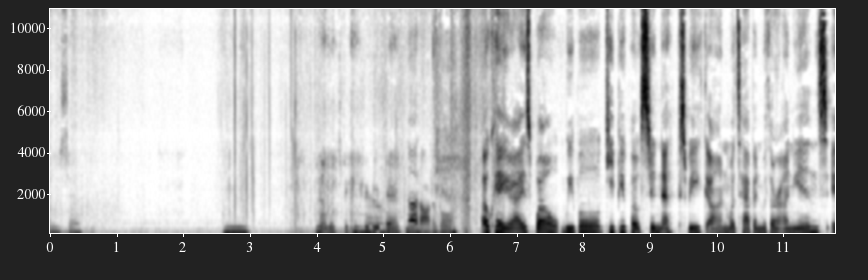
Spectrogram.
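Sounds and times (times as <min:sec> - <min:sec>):
cat purring softly: 0:00.0 - 0:08.6
speech: 0:02.6 - 0:03.1, 0:04.0 - 0:11.7.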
